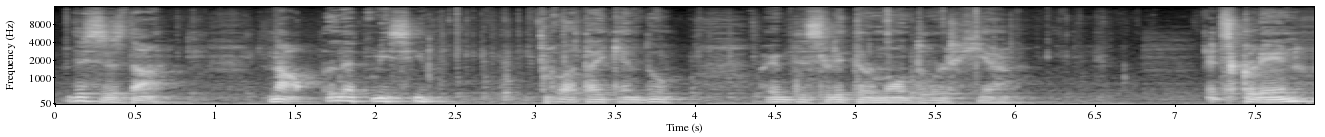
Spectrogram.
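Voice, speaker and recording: Guy w a really low slow voice, mumbling to himself while he fixes electronics, short bits w pauses. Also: a little hiss or hum. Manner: muttering to himself, unhurried, pausing between short phrases. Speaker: electronics repair host. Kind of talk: casual workbench repair narration.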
